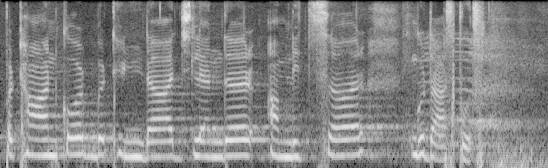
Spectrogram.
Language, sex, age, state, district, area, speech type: Punjabi, female, 18-30, Punjab, Pathankot, urban, spontaneous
